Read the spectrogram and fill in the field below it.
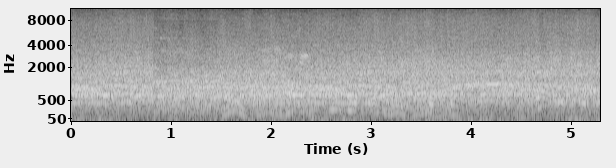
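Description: Steady crowd applause fills the whole stretch, a dense, even wash of clapping with some rising and falling vocal cheers mixed in partway through.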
